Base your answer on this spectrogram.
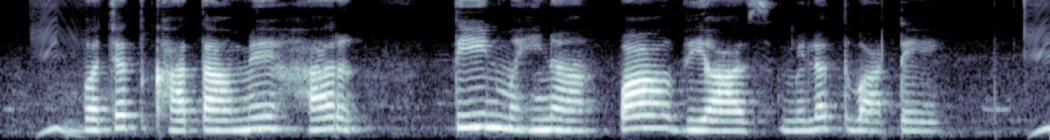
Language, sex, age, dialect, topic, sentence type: Bhojpuri, female, 31-35, Northern, banking, statement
